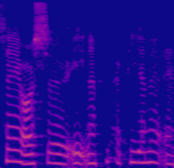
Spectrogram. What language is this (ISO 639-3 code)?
dan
